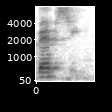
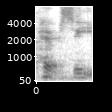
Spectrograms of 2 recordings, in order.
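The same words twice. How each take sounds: First: The word starts with a B sound. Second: The word starts with a P sound. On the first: "they have Pepsi" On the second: "they don't have Pepsi in Arabic countries"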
